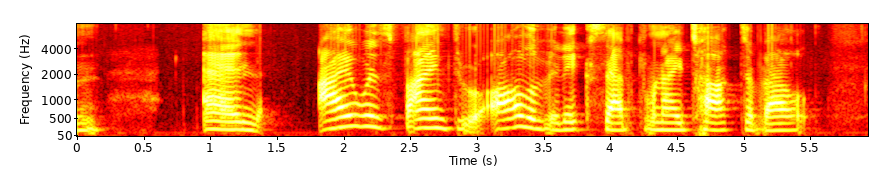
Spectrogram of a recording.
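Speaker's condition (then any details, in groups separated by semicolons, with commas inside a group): Cerebral palsy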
